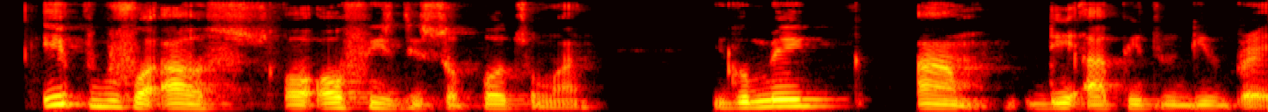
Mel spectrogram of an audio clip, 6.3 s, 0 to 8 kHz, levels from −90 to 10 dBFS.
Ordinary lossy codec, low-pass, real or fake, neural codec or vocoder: none; 7.2 kHz; real; none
